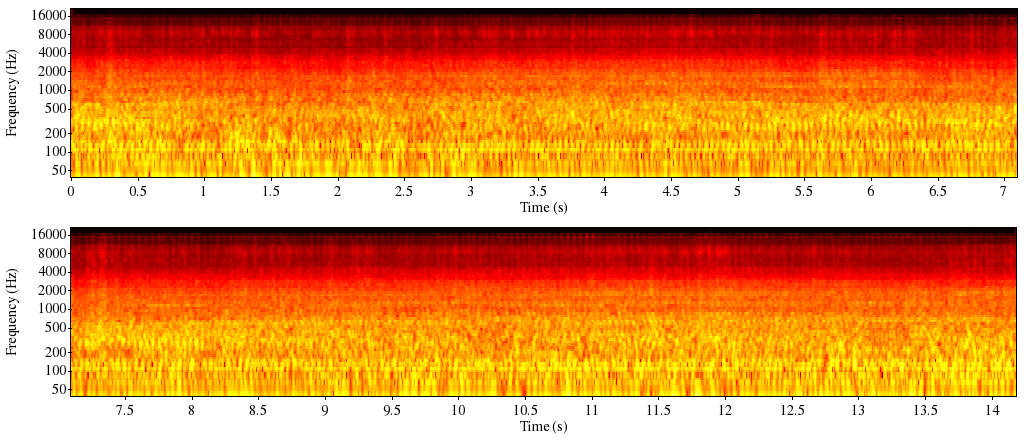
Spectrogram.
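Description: Go-kart's small engine running steadily at speed, heard loud from on board the kart as it laps the track.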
